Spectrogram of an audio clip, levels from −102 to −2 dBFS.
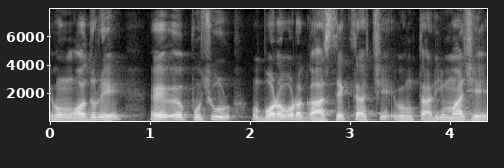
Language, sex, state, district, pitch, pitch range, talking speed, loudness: Bengali, male, West Bengal, Purulia, 145 Hz, 140-155 Hz, 180 wpm, -19 LUFS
